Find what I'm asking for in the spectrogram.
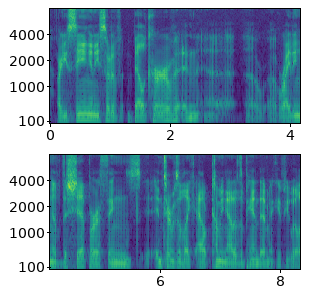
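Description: A man speaks in a normal speaking voice at a moderate pace. His pitch varies in an ordinary way. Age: 30s. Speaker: podcast host and editor. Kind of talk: interview conversation.

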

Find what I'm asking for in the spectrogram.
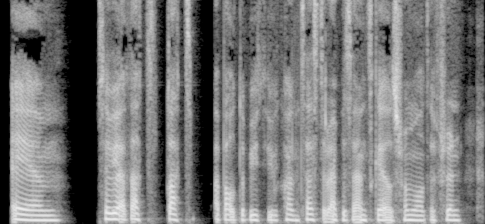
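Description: A woman with a Liverpool accent speaks in a flat monotone at a fairly low pitch, with a dry, close sound and no echo. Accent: Scouse (Liverpool). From Liverpool, England. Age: 20s. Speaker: beauty pageant winner and mental health advocate. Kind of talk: interview.

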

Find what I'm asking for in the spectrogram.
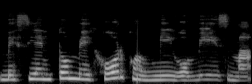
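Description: Speaking at a very slow pace with lively intonation, a woman's fairly high voice comes through dry and close, with no echo. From Colombia. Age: 40s. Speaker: habit coach and meditation teacher. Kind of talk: interview.

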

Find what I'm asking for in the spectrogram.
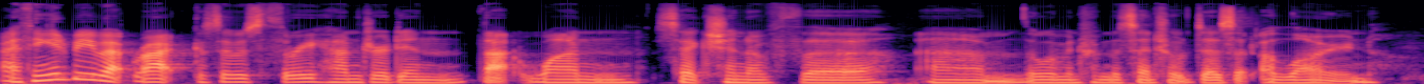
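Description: Speaking with an Australian accent, a woman with a very deep, low pitch keeps a moderate pace, ordinary pitch variation and hardly any pauses. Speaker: podcast co-host. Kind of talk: casual chat.

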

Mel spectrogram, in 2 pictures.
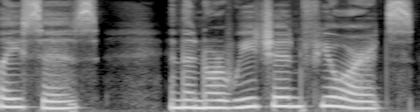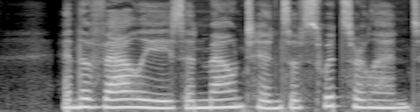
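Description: At a fairly slow pace, the voice is somewhat breathy with a soothing, calm tone and ordinary pitch variation, in a dry, close sound with no echo. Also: woman. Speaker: audiobook narrator. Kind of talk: dramatic narration, reading a novel aloud at bedtime. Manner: soft, slow, soothing and calm, with gentle storytelling expression.

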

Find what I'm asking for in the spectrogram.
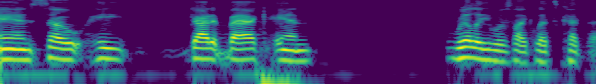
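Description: In a Tennessee accent, a woman with a fairly low pitch speaks at a moderate pace, recorded very cleanly against a silent background with a dry, close sound and no echo. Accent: Southern US (Tennessee). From Tennessee (Kingston Springs, near Nashville). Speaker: songwriter. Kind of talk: interview, storytelling. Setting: stage of a Nashville listening room.

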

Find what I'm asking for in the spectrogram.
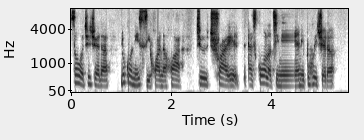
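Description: A woman with an unremarkable speaking voice talks at a moderate pace and medium pitch, with ordinary pitch variation and very even loudness. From Malaysia. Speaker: sports photographer and former figure skater. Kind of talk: interview.

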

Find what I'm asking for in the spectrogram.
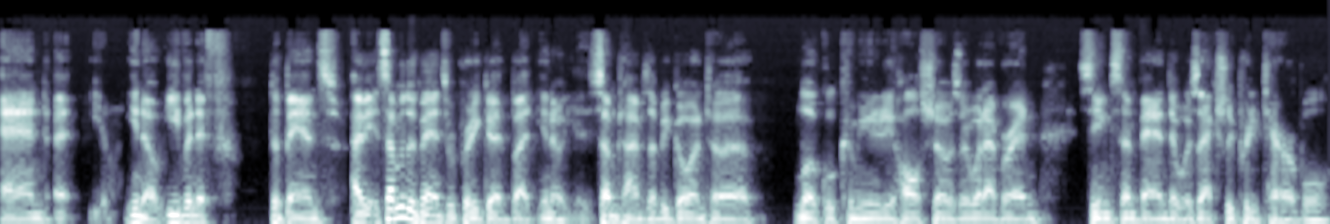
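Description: A man with a Canadian accent, very deep and low in pitch, at a very fast pace with ordinary pitch variation, in a very clean recording over a silent background. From Canada, Edmonton, Alberta. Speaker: musician. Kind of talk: interview conversation.

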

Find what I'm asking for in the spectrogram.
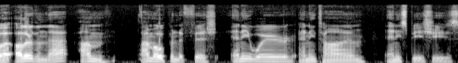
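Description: Speaking at a fairly slow pace, a man uses an unremarkable speaking voice at a medium pitch with fairly even intonation and a dry, close sound with no echo. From Colorado (Parker, near Denver). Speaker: university fishing club officer. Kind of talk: casual chat.

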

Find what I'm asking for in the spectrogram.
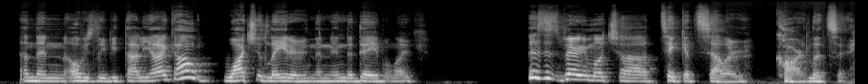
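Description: A man with a Spanish accent talks at a moderate pace. His pitch is fairly high, with ordinary pitch variation. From Mexico. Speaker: host's husband, co-presenter. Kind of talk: casual chat.

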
